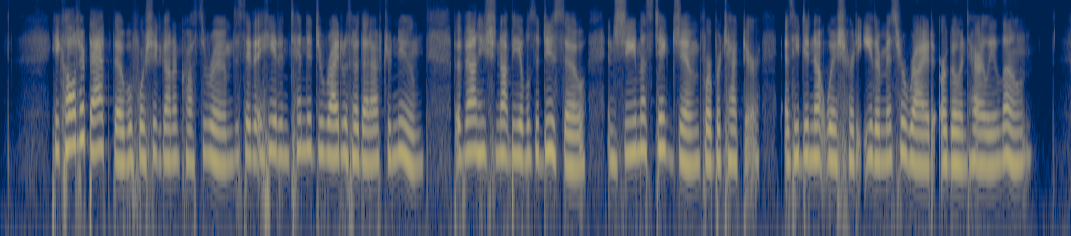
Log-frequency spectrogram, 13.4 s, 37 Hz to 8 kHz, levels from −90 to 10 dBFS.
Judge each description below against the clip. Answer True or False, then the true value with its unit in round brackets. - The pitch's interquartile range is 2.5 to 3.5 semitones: True (2.8 semitones)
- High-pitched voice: True (220 Hz)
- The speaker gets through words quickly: True (260 wpm)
